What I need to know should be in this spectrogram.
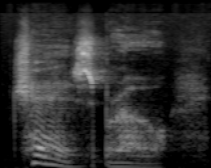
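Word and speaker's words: Chesebro: They go, yeah, we finally figured out how to pronounce his name. Chesbro.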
